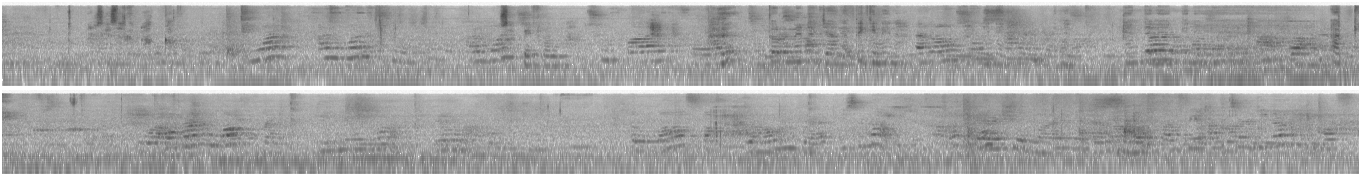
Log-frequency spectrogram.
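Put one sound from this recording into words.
A young woman reads aloud from a page close by.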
